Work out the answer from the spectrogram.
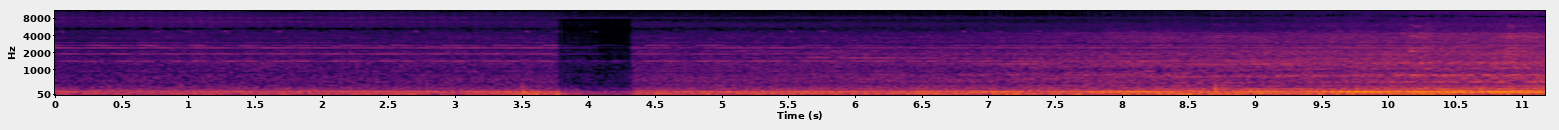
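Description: Metra diesel commuter train approaching on the tracks, its low engine rumble growing steadily louder as it nears. The sound drops out for about half a second around four seconds in.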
